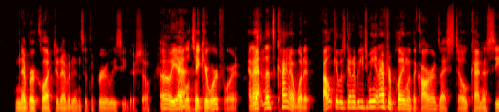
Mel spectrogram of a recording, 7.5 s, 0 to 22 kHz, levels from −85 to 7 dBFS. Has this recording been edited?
yes; 1 cut; at 5.0 s

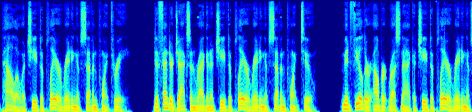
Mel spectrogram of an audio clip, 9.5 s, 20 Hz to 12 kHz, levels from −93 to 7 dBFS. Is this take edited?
no; 0 cuts

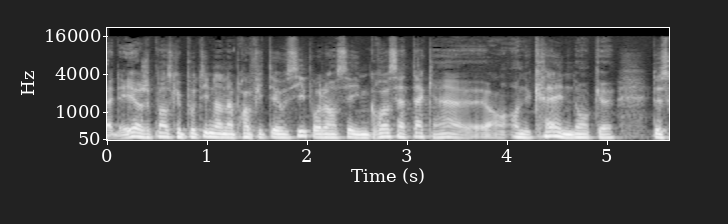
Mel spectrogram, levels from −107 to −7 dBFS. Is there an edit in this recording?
no; 0 cuts

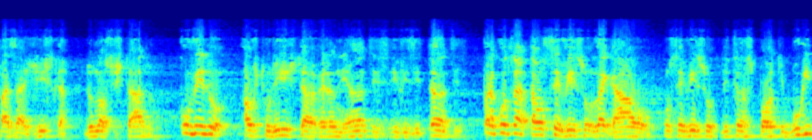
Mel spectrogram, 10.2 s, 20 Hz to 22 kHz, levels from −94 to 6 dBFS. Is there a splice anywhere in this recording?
no; 0 cuts

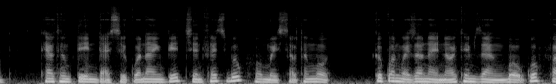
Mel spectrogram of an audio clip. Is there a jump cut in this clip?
no; 0 cuts

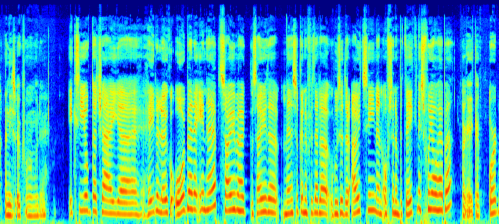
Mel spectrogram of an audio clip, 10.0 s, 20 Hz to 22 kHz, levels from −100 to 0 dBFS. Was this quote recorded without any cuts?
yes; 0 cuts

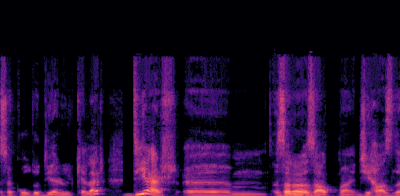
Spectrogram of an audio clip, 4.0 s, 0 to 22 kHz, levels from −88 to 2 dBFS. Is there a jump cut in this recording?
yes; 1 cut; at 1.2 s

